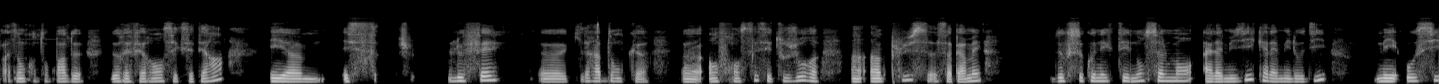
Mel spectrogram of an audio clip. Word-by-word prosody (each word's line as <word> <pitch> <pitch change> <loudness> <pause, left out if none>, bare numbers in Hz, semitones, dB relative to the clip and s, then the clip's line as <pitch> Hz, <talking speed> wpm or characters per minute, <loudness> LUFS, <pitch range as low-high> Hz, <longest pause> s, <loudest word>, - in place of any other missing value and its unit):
par - - -4
exemple, 140 0 0
quand 145 - -10
on - - -9
parle 135 0 0
de 130 -2 0 0.3
de 135 - +2
référence 140 +2 0
et 140 - 0
cetera 140 - 0 0.5
et 145 -1 +7
hem, 130 -2 +4 0.2
et - - +4
c - - -3 0.2
je - - -5 0.4
le 160 +1 +2
fait, 195 +4 +2 0.4
heu, 130 0 +2
qu'il - - -6
rappe 150 0 +1
donc 140 -2 -5
heu - - 0 0.4
heu, 125 -2 +3
en 140 +1 +3
français 145 +6 -3
c'est - - -2
toujours, 165 +3 0
heu, - - +1 0.3
un 135 -1 +4
un 140 -1 +7
plus, 205 +9 -1
ça - - +2
permet 145 +6 +4 0.7
de 155 - +1
se 155 - +1
connecter 155 0 0
non 155 +3 0
seulement 160 -2 +2
à 135 - +5
la 135 0 +4
musique, 140 +12 0
à 170 - +3
la 140 - +2
mélodie, 135 - -1 0.5
mais 145 +1 +5
aussi 160 +4 +1
145 Hz, 190 wpm, -24 LUFS, 135-160 Hz, 0.7 s, et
